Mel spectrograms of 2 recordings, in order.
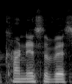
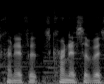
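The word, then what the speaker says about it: Karnišovas: And Carnicevus, I forgot, I think it's Carnicevus is how you pronounce it.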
